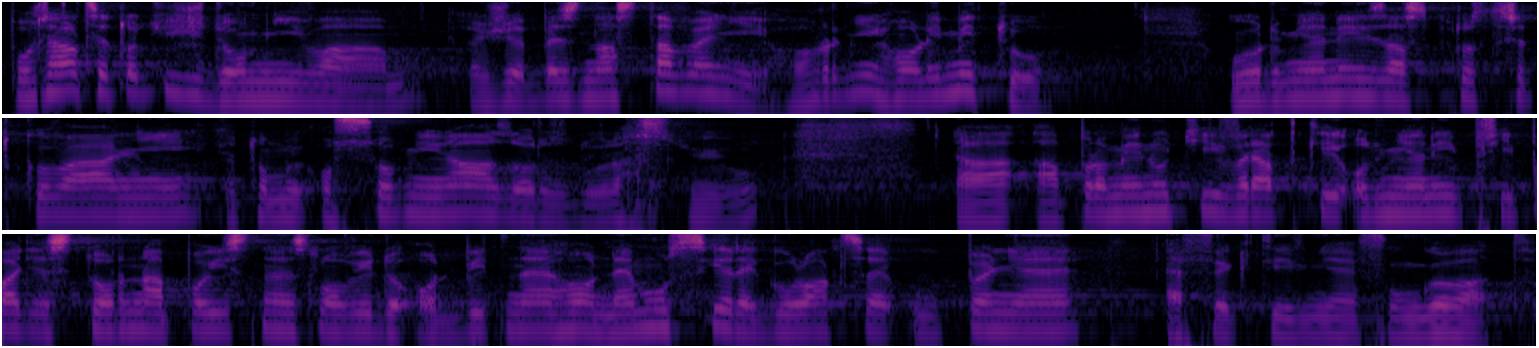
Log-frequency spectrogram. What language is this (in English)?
Czech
